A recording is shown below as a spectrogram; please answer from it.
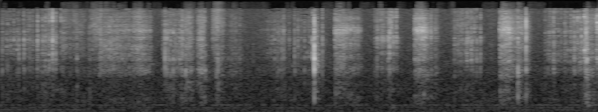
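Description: Paper is cut away from a vintage wallet notebook, with several short, close snips and crisp tearing rasps in uneven bursts, quiet overall with one sharper snip near the middle.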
